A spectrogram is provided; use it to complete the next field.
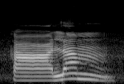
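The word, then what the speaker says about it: column: अब हम इसको एन को साइलेंट करेंगे। एन नहीं पढ़ेंगे। तो हम क्या पढ़ेंगे? कालम।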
